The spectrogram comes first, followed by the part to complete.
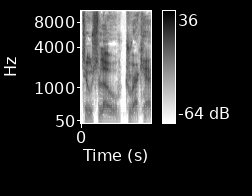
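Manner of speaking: snarled, growling orc voice. Narrating a scene where an orc taunts the man he attacks, growling orc voice. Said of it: "he growls through exposed tusks".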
